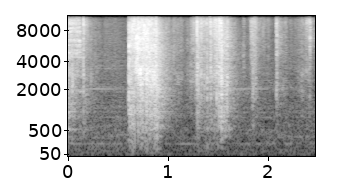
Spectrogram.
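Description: A deck of playing cards being shuffled by hand, in three quick bursts of papery rustling, the first the loudest.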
